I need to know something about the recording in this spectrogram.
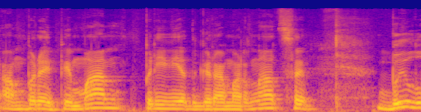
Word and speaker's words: Ambre Pimente: не понравится отписывайтесь Итак амре Пимен Я знаю что правильно по-французски произносится Амбре пиман Привет рна Был у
